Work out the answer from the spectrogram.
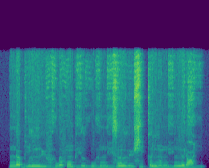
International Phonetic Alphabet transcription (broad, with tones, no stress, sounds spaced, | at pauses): n œ˧ b i˦ l ɲ y˦ v ə̤˧ w ə˨ f ũ˦ b e̤˦ l ṳ˨ w ə̤˧ nː e̤˧ z ə̃˨ lː y˧ ɕ i˦ k ə˨ ɲ ũ˧ nː e̤˧ nː ə˨˦ j ʕ i̤˧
